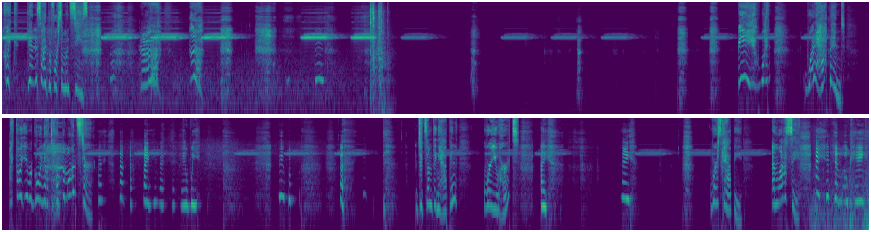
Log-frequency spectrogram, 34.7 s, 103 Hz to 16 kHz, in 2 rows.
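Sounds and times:
sharp bursts of noise: 0.0s - 7.8s
fire alarm beeping: 0.0s - 9.0s, 10.0s - 13.0s, 13.6s - 29.2s, 29.8s - 34.6s
speech: 0.1s - 3.2s, 27.1s - 28.4s, 32.0s - 34.6s.

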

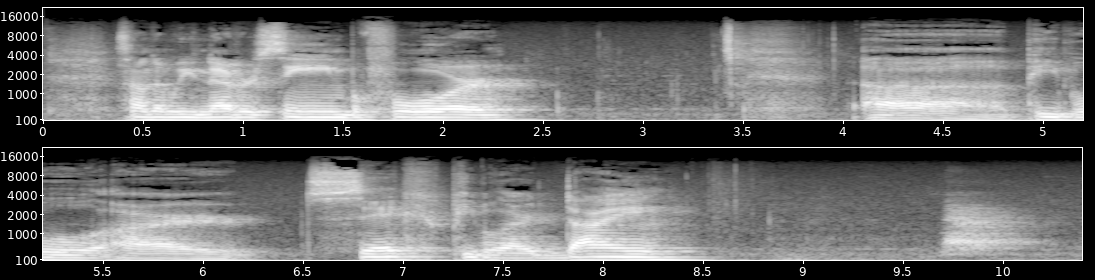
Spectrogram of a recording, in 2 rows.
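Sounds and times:
speech: 0.4s - 2.5s, 4.1s - 8.5s
dog bark: 9.7s - 10.3s.

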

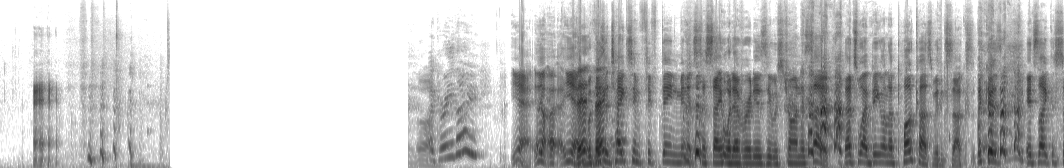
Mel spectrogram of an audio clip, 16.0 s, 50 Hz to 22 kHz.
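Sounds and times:
bearded goat bleating: 0.5s - 1.0s
laughter: 0.5s - 2.5s, 7.7s - 15.9s
speech: 6.6s - 15.9s.

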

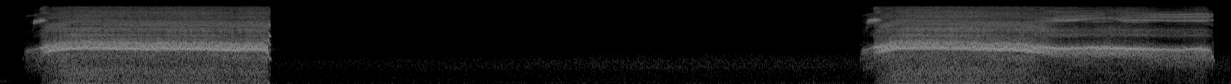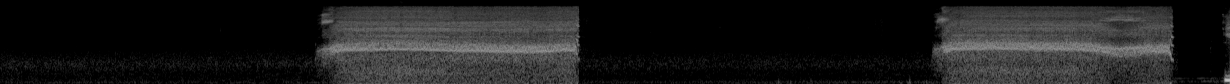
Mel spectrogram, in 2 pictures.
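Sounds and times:
threatened owl screech and hiss: 0.2s - 2.8s, 8.6s - 12.2s, 15.5s - 18.2s, 21.6s - 24.1s.

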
